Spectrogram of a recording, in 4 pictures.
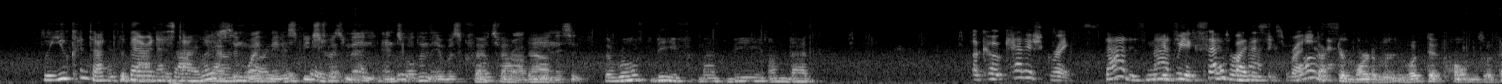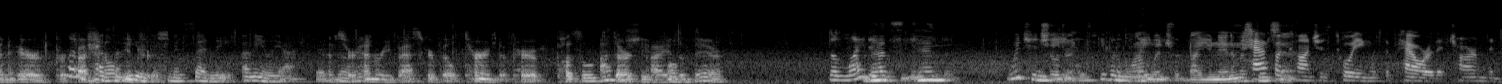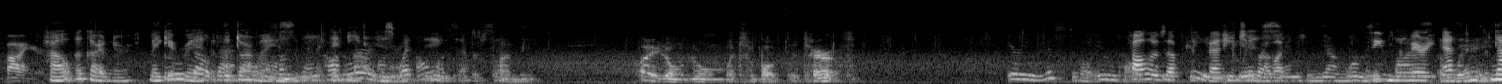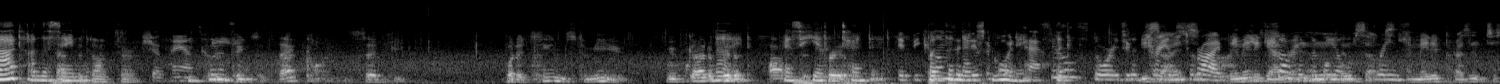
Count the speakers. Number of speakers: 7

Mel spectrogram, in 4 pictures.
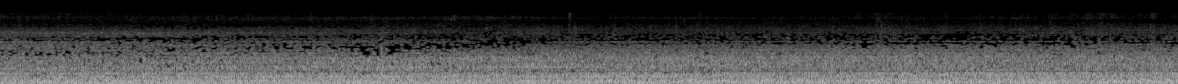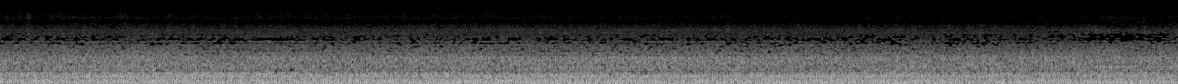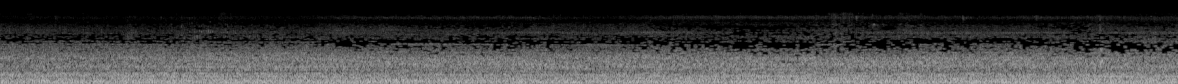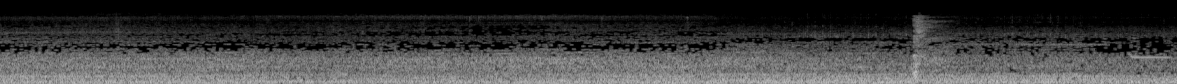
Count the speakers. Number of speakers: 0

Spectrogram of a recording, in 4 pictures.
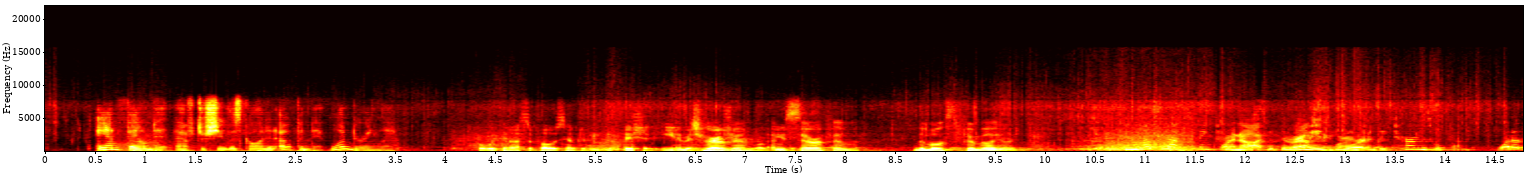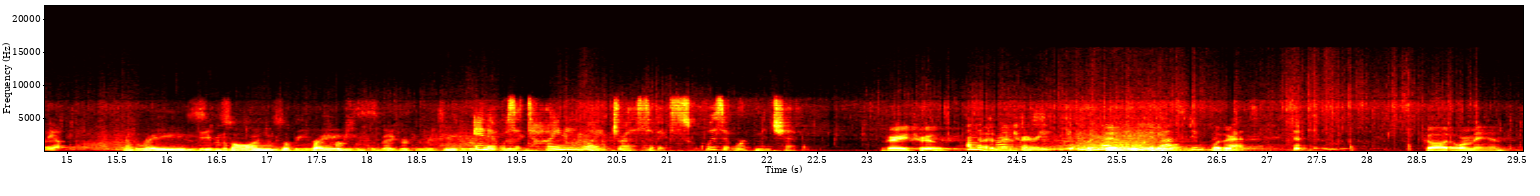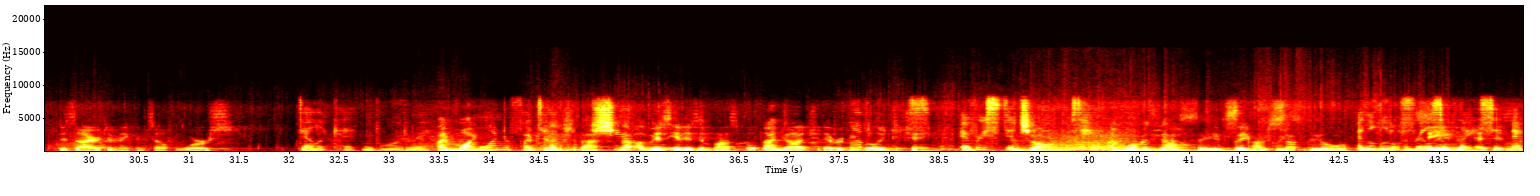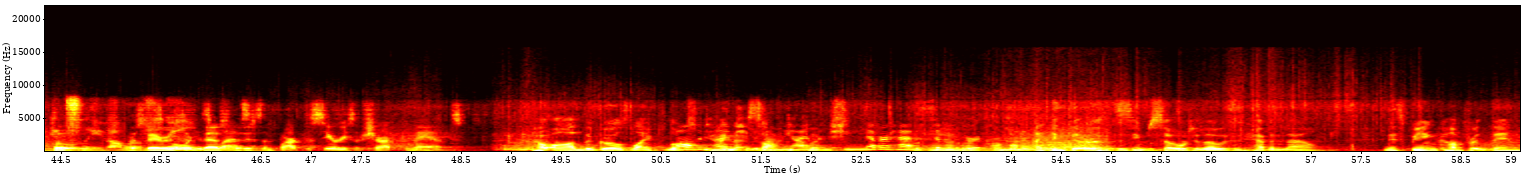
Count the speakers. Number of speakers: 7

